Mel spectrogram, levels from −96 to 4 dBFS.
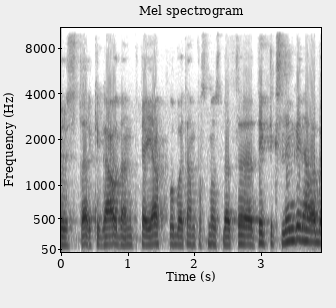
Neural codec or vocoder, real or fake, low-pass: vocoder, 44.1 kHz, 128 mel bands every 256 samples, BigVGAN v2; fake; 9.9 kHz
